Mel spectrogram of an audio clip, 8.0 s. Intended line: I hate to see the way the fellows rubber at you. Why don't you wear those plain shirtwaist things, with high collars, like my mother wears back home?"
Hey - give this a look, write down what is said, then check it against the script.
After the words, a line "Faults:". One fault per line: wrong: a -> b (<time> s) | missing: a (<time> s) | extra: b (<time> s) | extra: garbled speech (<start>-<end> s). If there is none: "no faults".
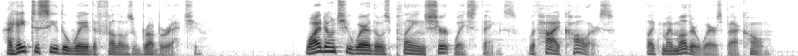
I hate to see the way the fellows rubber at you. Why don't you wear those plain shirtwaist things, with high collars, like my mother wears back home?"
Faults:
no faults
